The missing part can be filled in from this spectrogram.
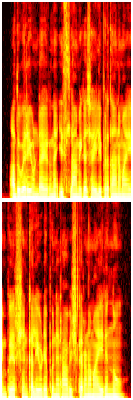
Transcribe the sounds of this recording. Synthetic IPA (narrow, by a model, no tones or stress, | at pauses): ɐ̰ðuʋɐɾe̞juɳɖaːjiɾunːɐ̰ʔislaːmiɣɐɕɐjliprɐd̪ʱaːnɐmaːjumpeːrʂɐnkɐlɐjuɽe̞punɐɾaːʋiɕkɐɾɐɳɐmaːjiɾunːu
